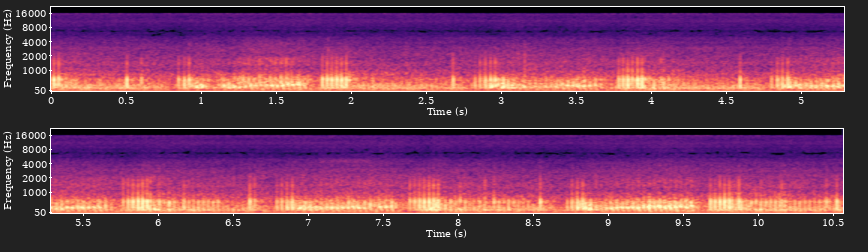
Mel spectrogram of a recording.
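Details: Contented pet cat producing a steady, smooth purr: a soft low rumble swelling and easing roughly twice a minute per breath cycle pair, each phase lasting about a second, quiet background.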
